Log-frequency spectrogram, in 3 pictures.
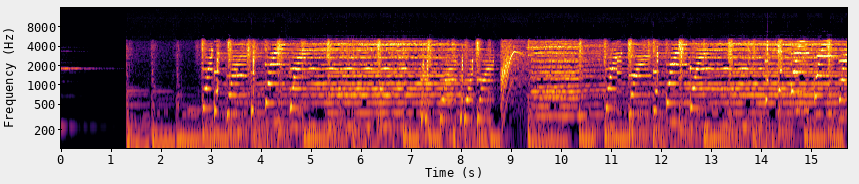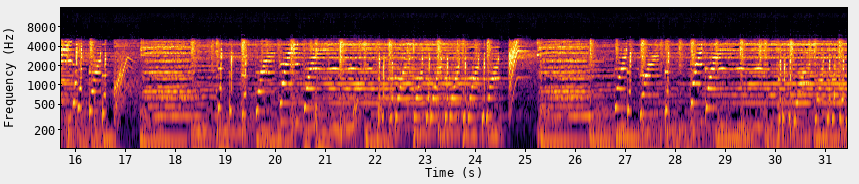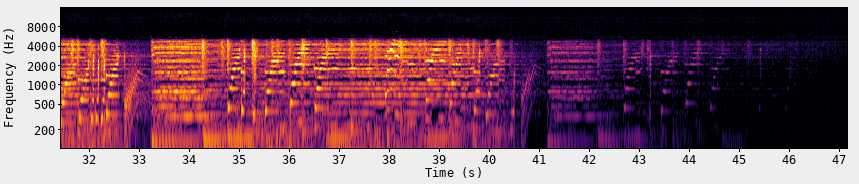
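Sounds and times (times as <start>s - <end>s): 
instrumental jingle: 1.3s - 24.7s, 25.3s - 46.1s.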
